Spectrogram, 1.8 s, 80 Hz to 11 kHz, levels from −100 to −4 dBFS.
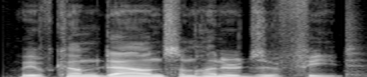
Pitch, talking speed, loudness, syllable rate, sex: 115 Hz, 260 wpm, -18 LUFS, 5.5 syllables/s, male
